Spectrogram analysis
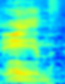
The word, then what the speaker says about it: AIM: messenger or more frequently by the acronym aim often pronounced as aim it competed primarily with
